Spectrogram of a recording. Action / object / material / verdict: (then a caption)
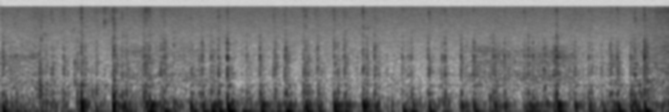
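tap / padded leather sofa cushion / leather / none. Fingertips of both hands tap and scratch a dark padded leather sofa cushion. It gives a rapid, uneven run of soft, dull thumps that are deep and boomy and die away almost at once, with faint scratchy clicks mixed in.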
